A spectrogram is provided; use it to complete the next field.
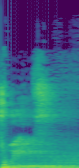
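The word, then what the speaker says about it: suite: Suit is s u i t. But when it comes to s u i t e is sweet.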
